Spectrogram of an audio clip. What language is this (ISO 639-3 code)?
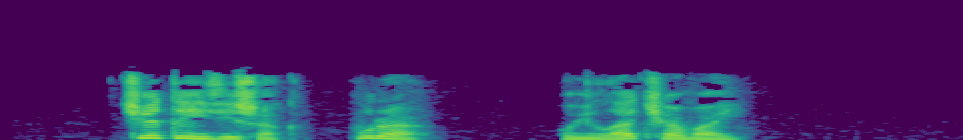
chm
